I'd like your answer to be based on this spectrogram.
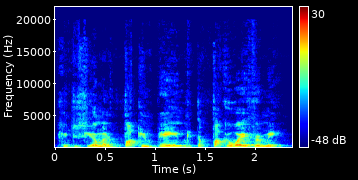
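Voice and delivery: loud, high, cursing blast at a fan; furious yell. Retold or imitated. Injured star yelling at the kid for an autograph, furious shout. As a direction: bark him away in pain and rage. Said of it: "He just yelled at him".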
